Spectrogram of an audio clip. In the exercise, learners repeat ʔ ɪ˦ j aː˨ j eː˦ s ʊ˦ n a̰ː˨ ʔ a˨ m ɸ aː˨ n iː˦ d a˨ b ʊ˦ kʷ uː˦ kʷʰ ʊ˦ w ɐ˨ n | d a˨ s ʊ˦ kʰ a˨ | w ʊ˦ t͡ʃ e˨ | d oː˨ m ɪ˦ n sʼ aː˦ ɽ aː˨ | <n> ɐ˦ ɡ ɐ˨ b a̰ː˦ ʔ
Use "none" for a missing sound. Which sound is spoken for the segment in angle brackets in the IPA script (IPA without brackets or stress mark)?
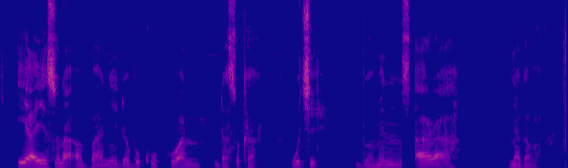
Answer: n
